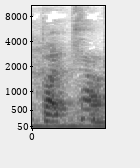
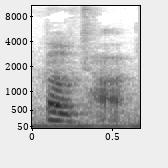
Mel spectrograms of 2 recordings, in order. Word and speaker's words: Botox: Buttocks. Buttocks? Buttocks. We'll put that on the list next time. Words for you to pronounce. Okay, can you teach me? Botox.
